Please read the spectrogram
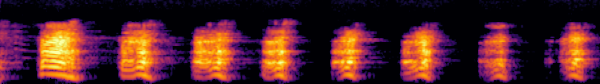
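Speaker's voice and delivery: rattling, drawn-out laugh. Real, not acted. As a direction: laugh in a long run of short bursts. Laughs alone before show name.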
